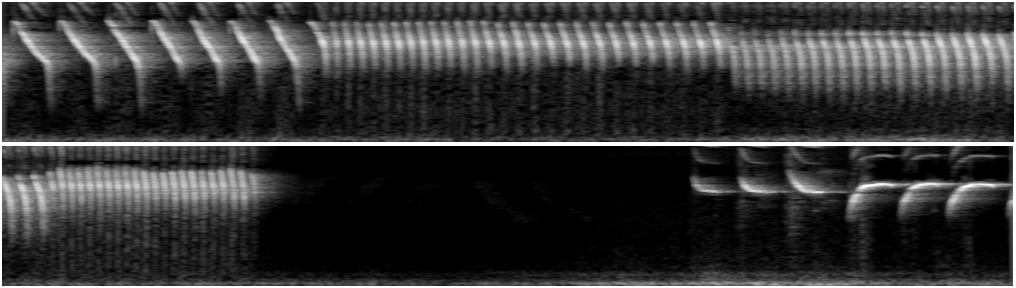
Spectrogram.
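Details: Lure song of a canary for young birds learning to sing: rapid descending whistles give way to long buzzing trills that shift pitch, a brief silence, then a new run of sharp sweeping chirps.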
